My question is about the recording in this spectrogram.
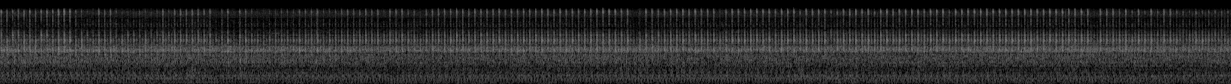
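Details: Wilesco D-18 tabletop steam engine running outdoors: light, quick, even chuffing tick about four beats per second, high and thin in pitch; normal smooth running.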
